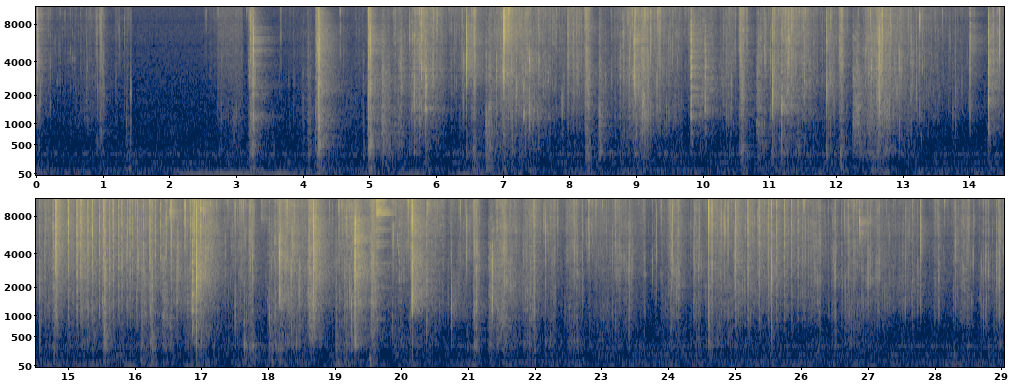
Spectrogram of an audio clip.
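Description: Hands squishing, stretching and pressing slime mixed with beads, sequins and glitter: a dense, irregular run of sharp little clicks and pops, sparse for the first few seconds and then almost continuous.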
